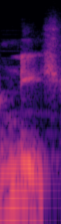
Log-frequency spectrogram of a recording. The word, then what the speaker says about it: niche: viewers number three is finding your Niche or Niche or whatever it's pronounce both ways now as a lot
